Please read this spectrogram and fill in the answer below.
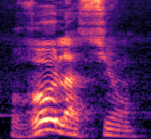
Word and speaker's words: relation: Relation. Relation. Toujours, T se prononce C.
